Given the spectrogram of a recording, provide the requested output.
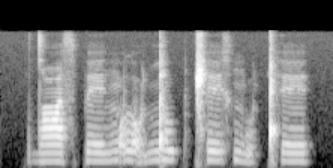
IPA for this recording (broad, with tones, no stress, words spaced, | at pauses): dˤæː˨speː˨ ŋo̰˦lˠo̰˨ŋ͡ǃuː˦pǁeː˦x ŋṵ˨ǃʰe˦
